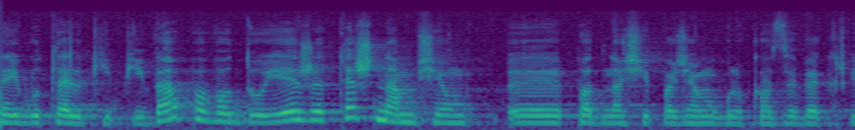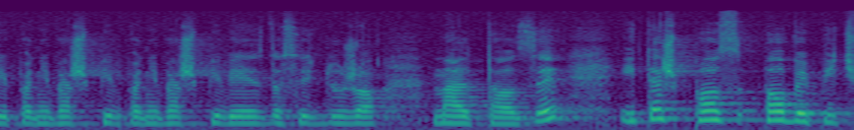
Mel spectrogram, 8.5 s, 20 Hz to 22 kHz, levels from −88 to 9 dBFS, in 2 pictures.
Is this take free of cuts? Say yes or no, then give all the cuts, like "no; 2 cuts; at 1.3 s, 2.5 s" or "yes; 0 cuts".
no; 1 cut; at 4.9 s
